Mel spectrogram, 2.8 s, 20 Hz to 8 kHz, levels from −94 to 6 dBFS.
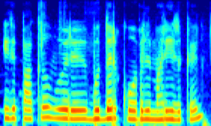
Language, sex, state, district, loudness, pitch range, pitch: Tamil, female, Tamil Nadu, Nilgiris, -17 LUFS, 200-220 Hz, 205 Hz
